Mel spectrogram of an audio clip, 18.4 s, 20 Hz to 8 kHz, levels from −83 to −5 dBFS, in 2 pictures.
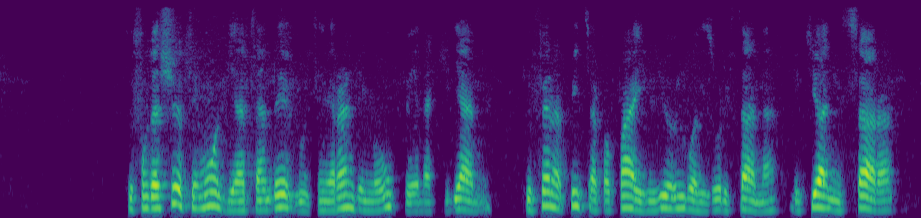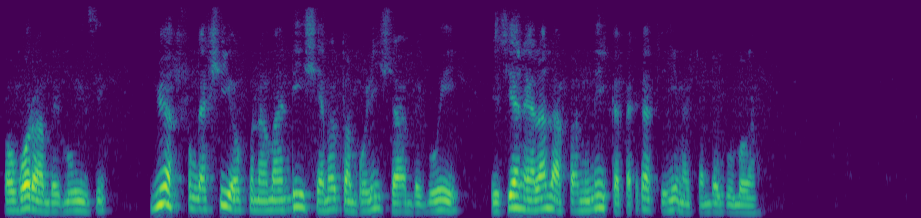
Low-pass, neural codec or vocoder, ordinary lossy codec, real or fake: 7.2 kHz; codec, 24 kHz, 0.9 kbps, WavTokenizer, medium speech release version 1; MP3, 48 kbps; fake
